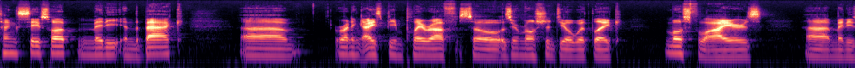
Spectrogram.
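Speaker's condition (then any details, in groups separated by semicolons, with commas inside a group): No condition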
